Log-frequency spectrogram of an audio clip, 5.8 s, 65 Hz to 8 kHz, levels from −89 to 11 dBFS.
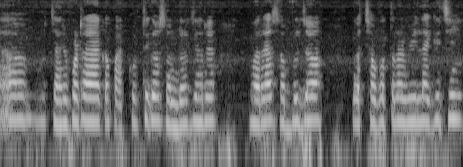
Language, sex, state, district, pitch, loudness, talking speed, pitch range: Odia, female, Odisha, Khordha, 240 Hz, -19 LUFS, 95 wpm, 230-245 Hz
